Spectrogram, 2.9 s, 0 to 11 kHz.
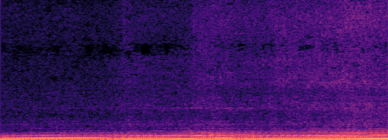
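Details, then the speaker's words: Infiniti G37 with ARK Grip exhaust: loud, raspy exhaust rumble rising with revs under acceleration, from two exhaust leaks, one at the flex pipe and one at the mid pipe. "i just thought the exhaust was super loud and uh a friend of mine's as soon as i pulled up to his house he said damn dude you got an exhaust leak"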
